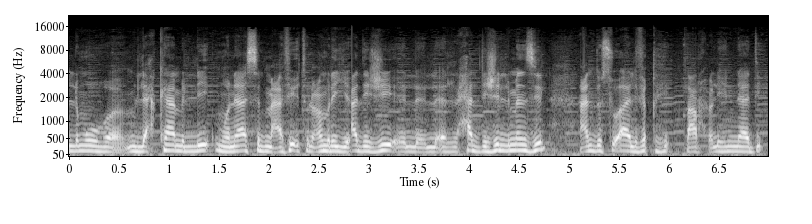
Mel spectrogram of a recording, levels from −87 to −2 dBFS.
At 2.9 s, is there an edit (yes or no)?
yes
